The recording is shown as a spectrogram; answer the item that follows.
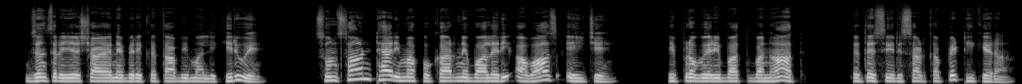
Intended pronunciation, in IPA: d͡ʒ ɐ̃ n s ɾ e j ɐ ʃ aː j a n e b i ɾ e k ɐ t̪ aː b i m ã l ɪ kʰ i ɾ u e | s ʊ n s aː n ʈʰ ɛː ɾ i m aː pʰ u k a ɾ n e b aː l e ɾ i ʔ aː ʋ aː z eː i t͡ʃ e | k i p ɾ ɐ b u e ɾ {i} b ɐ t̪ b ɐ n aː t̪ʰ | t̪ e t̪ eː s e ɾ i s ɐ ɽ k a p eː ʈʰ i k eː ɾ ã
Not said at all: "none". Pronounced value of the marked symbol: i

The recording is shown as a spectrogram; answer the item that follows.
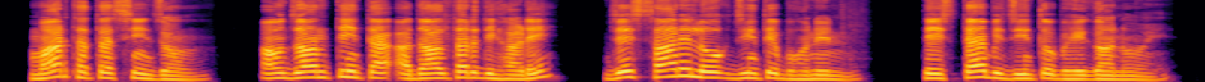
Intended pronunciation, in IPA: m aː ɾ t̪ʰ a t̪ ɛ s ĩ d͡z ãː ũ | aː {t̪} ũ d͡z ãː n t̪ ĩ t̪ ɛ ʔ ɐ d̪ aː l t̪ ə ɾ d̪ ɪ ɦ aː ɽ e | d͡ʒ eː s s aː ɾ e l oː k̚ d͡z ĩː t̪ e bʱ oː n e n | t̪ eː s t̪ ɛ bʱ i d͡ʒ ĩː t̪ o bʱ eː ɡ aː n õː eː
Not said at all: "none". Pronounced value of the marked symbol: none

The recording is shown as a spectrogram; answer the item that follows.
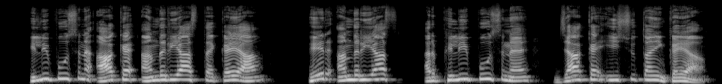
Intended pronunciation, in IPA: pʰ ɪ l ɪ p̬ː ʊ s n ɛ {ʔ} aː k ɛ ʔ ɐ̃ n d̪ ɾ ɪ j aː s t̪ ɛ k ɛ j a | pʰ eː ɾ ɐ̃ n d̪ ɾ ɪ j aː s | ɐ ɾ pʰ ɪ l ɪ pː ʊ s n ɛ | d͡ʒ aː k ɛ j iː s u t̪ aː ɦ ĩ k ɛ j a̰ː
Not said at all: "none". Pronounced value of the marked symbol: ʔ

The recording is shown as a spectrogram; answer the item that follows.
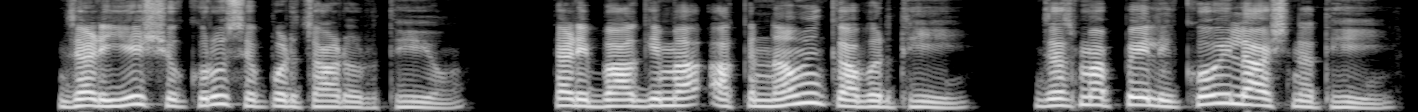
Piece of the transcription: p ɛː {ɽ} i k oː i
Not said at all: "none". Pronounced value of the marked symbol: l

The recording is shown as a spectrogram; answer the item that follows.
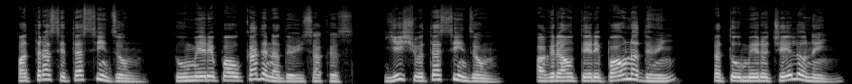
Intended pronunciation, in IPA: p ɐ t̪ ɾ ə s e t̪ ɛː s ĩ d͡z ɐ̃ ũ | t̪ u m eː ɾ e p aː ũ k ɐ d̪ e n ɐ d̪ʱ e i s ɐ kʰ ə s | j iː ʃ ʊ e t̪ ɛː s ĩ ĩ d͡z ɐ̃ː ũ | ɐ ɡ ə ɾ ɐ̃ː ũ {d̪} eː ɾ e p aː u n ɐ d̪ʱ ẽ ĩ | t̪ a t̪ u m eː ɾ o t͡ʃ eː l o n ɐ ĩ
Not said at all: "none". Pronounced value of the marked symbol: t̪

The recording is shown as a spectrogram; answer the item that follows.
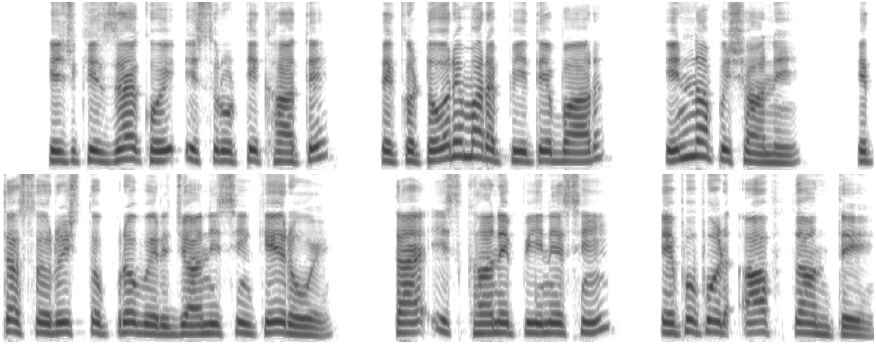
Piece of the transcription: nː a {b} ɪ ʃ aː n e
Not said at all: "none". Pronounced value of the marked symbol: p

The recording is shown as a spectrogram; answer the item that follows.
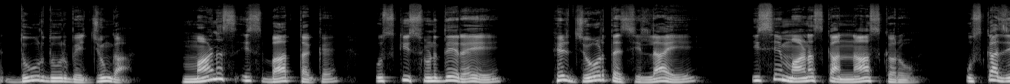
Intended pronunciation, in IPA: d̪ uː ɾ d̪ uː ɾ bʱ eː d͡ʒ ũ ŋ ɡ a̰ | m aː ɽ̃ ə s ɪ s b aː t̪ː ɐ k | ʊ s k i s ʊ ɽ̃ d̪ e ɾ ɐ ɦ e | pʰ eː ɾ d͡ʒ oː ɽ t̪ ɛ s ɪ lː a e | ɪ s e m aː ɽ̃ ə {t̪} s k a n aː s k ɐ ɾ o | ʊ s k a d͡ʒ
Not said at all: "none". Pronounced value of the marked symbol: none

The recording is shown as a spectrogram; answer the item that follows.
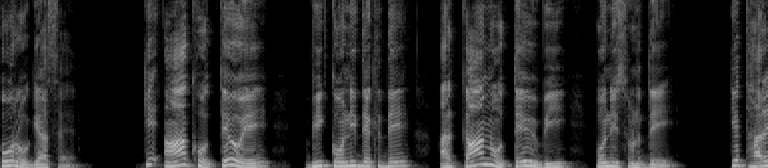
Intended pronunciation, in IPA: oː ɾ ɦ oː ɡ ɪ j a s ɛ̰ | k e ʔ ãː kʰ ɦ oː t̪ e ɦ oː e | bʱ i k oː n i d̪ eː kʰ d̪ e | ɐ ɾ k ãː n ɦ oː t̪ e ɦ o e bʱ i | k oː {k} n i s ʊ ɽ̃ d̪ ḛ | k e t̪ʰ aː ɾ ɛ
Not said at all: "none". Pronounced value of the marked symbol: none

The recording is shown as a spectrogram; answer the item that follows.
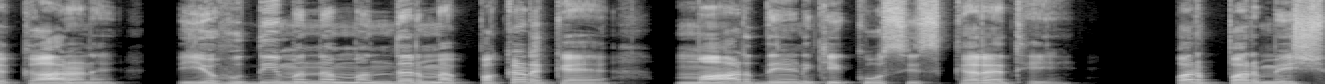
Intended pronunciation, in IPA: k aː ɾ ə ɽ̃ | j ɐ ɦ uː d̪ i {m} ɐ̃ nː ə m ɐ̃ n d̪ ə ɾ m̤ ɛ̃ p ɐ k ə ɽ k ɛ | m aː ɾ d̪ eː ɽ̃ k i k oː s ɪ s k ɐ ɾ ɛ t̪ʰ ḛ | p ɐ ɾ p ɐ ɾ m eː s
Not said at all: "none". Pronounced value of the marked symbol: m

